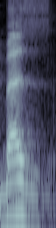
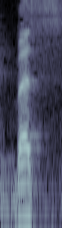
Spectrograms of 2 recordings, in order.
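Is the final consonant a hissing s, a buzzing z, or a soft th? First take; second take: buzzing z; hissing s. First: The final consonant is a buzzing z sound. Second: The final consonant is a hissing s sound. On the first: "enggak boleh baz. Nah, enggak boleh ada huruf Z-nya" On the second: "itu jadi enggak boleh bas gitu"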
